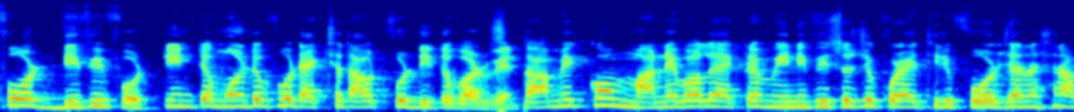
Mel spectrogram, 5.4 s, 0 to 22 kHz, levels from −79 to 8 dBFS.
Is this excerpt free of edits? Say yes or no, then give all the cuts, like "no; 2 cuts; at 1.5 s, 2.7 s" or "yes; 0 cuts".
no; 1 cut; at 2.5 s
